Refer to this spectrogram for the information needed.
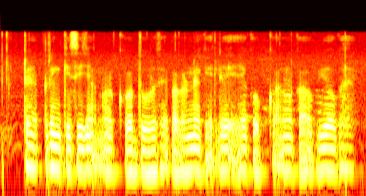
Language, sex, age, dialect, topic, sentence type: Hindi, male, 41-45, Awadhi Bundeli, agriculture, statement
